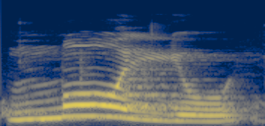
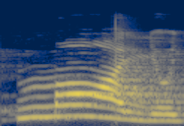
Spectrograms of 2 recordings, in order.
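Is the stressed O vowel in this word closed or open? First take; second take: closed; open. First: The stressed O vowel is closed. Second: The stressed O vowel is open. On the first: It means sauce. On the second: It means bundle.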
